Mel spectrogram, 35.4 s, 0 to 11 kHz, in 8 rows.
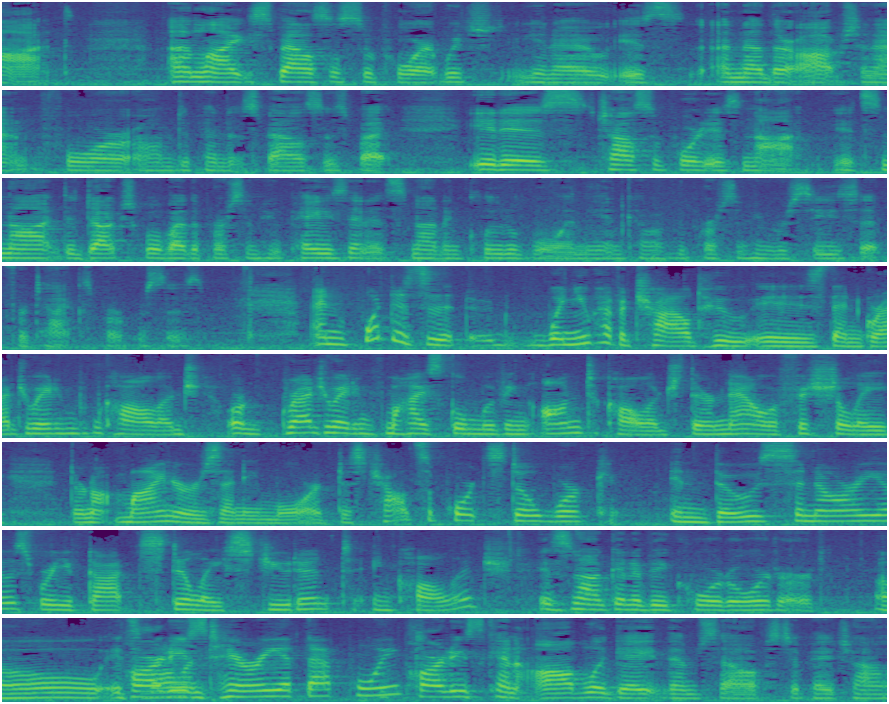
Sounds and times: Conversation: 0:00.0 - 0:35.4
Female speech, woman speaking: 0:00.0 - 0:35.4.

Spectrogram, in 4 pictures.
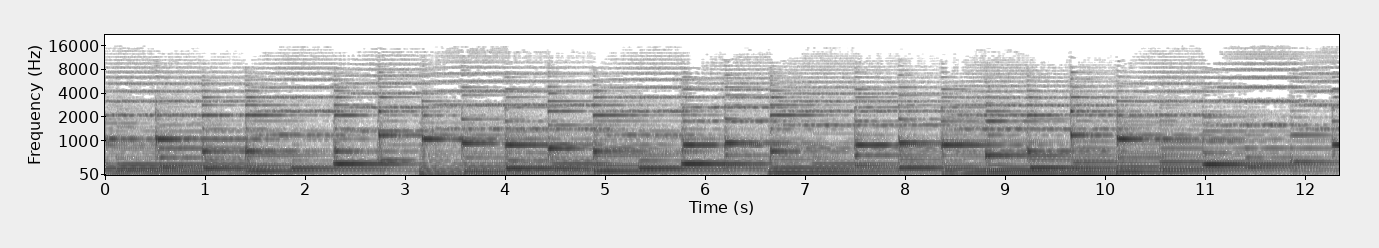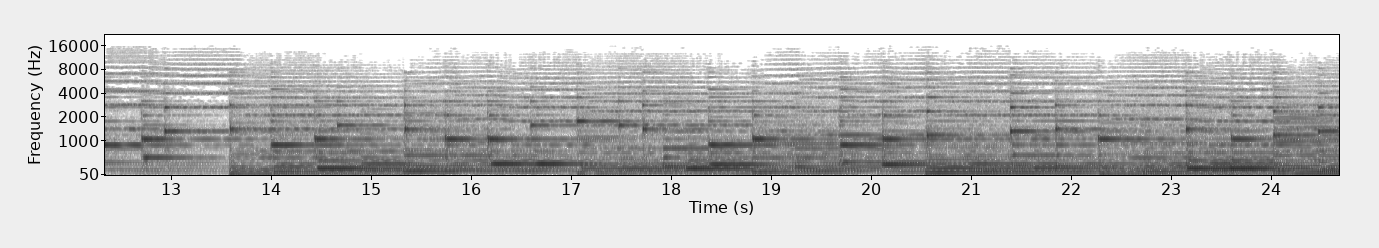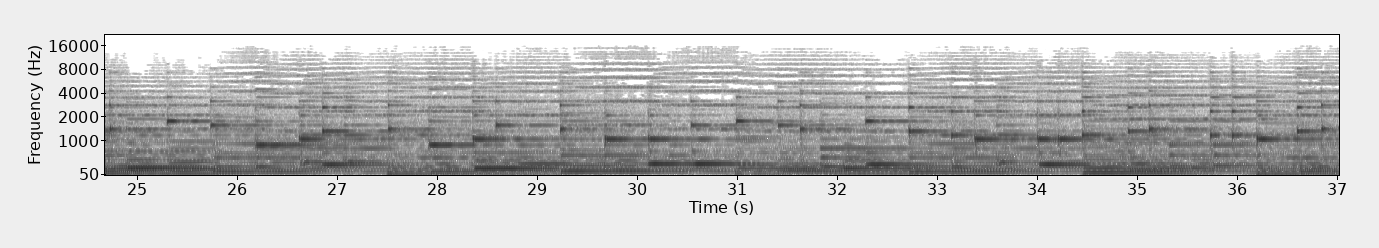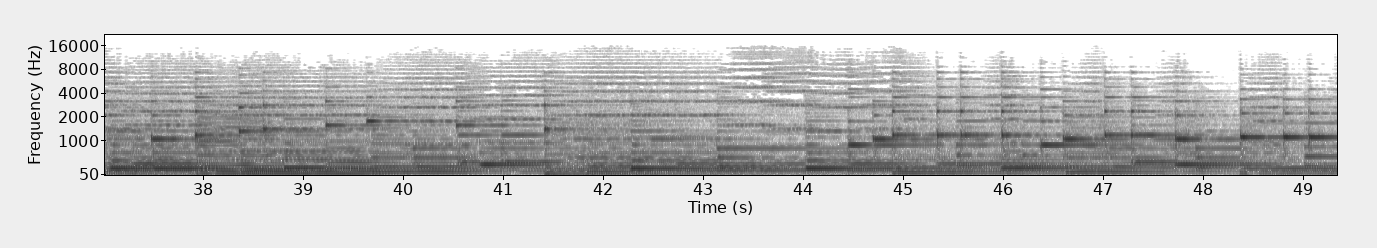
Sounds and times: Music: 0:00.0 - 0:49.3.

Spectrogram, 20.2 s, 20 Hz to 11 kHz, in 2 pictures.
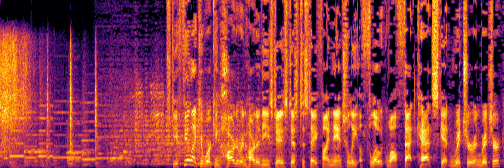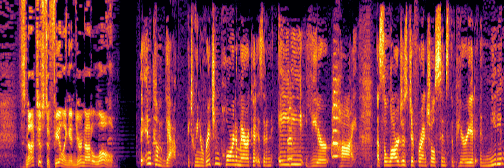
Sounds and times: Speech: 0:03.4 - 0:20.1.

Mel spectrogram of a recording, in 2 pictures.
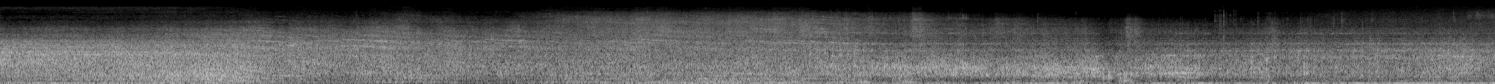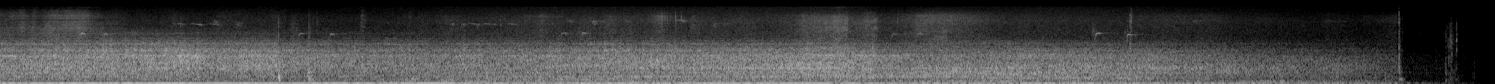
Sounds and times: Railroad car, train wagon: 0:00.0 - 0:29.6
Train: 0:00.0 - 0:29.8.

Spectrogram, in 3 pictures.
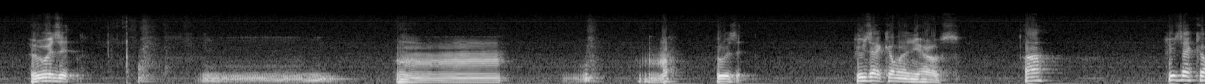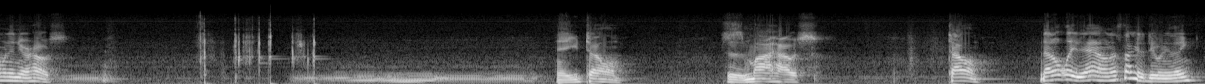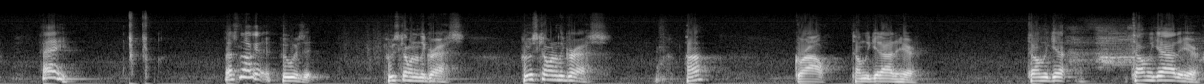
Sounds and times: Speech: 0:00.3 - 0:00.9, 0:06.4 - 0:07.6, 0:08.5 - 0:10.6, 0:11.6 - 0:12.8, 0:17.6 - 0:18.4, 0:19.3 - 0:20.4, 0:21.5 - 0:25.0, 0:26.4 - 0:27.4, 0:28.0 - 0:30.3, 0:30.9 - 0:31.3, 0:32.0 - 0:33.5, 0:34.4 - 0:36.1.

